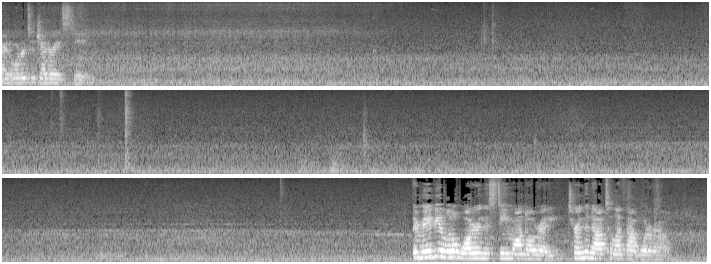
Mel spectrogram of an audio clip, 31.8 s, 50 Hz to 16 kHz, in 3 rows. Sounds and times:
Silence: 0:01.1 - 0:27.4.

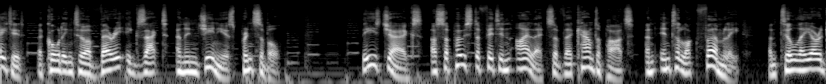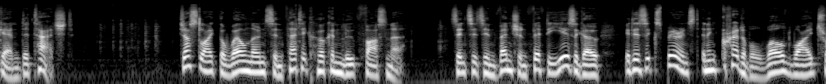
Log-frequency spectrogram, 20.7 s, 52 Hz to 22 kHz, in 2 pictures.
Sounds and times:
Narration, monologue: 0:00.0 - 0:20.6.

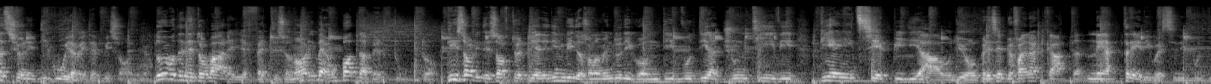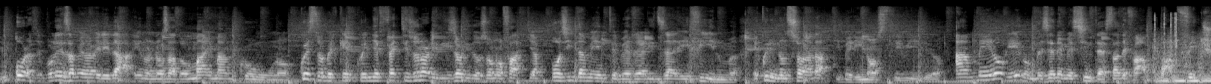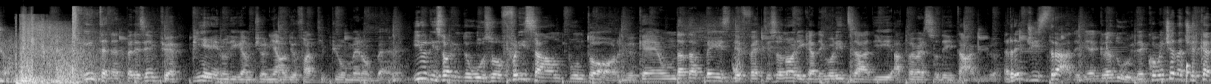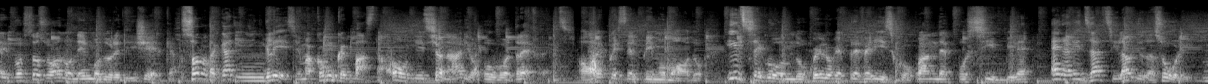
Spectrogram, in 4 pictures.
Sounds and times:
Speech: 0:00.0 - 0:24.4, 0:25.0 - 0:48.4
Music: 0:00.0 - 0:48.4.

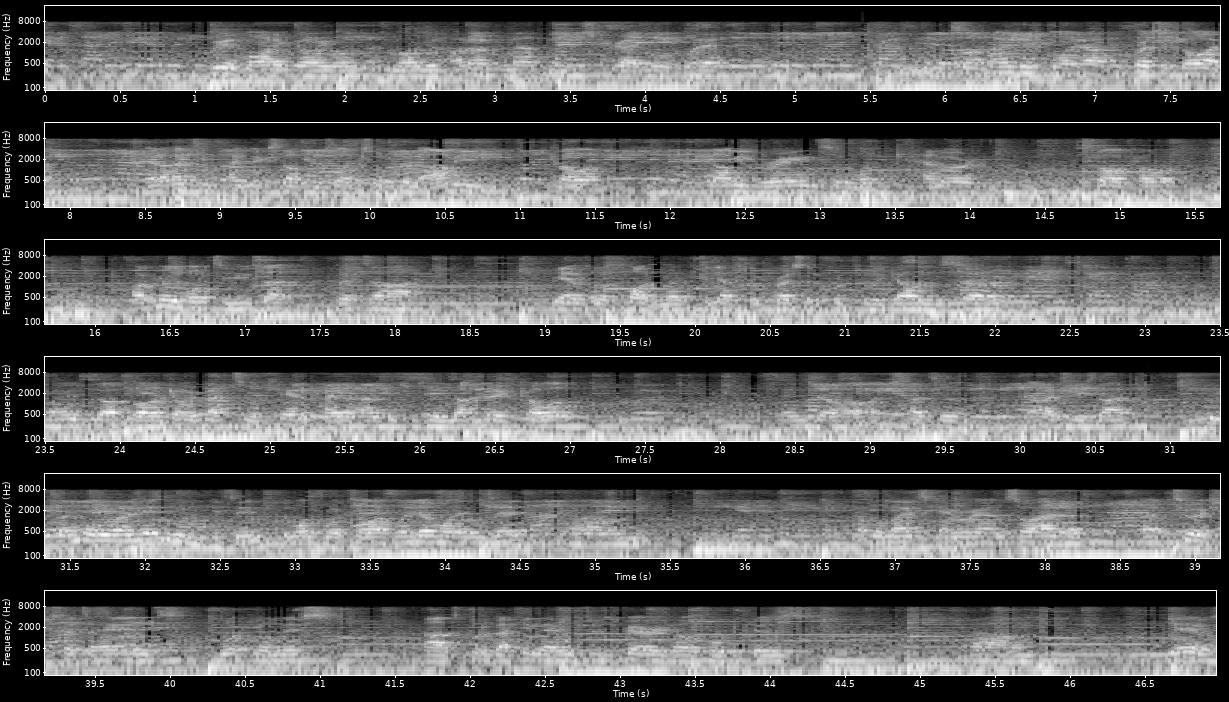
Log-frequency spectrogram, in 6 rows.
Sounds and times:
Music: 0:00.0 - 0:46.9
Speech: 0:01.1 - 0:04.6, 0:05.5 - 0:11.6, 0:12.2 - 0:14.1, 0:14.7 - 0:15.4, 0:16.2 - 0:18.2, 0:19.0 - 0:22.2, 0:23.5 - 0:27.1, 0:28.4 - 0:35.4, 0:36.7 - 0:41.1, 0:41.7 - 0:44.3, 0:45.3 - 0:45.8, 0:46.6 - 0:46.9.

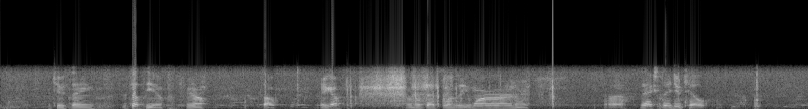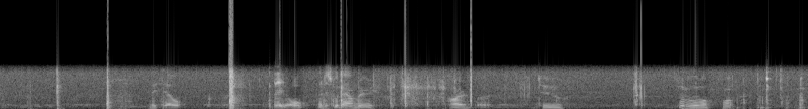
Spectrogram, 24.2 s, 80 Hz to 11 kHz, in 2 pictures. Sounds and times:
Speech: 0:09.1 - 0:13.4, 0:18.8 - 0:20.6.

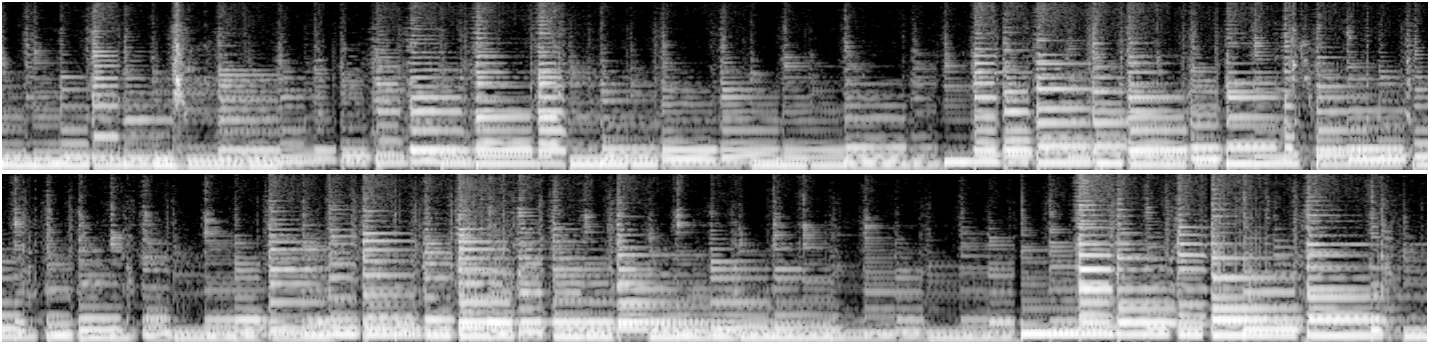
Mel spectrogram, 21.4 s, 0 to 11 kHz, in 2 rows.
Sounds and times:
Acoustic guitar: 0:00.0 - 0:21.3
Electric guitar: 0:00.0 - 0:21.3
Strum: 0:00.0 - 0:21.3.

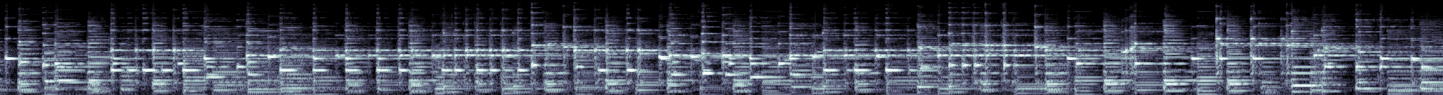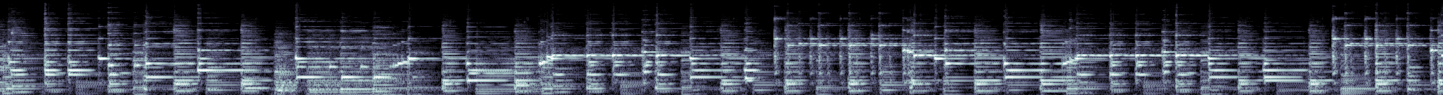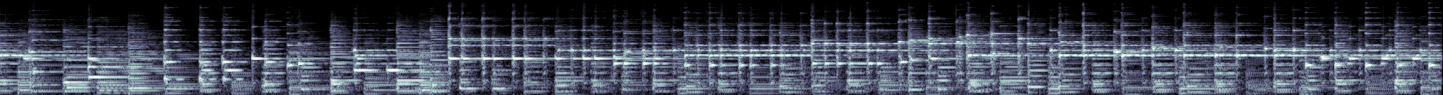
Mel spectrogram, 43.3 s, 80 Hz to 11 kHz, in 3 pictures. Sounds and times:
Music: 0:00.0 - 0:43.2.

